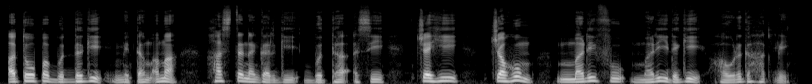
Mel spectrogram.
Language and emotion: Manipuri, neutral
